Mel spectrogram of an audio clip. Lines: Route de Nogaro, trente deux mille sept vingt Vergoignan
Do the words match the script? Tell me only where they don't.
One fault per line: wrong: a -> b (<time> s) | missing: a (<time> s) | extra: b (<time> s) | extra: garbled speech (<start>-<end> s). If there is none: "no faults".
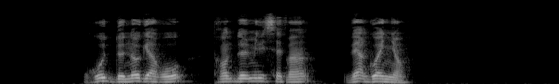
no faults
